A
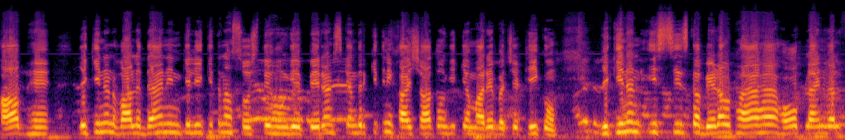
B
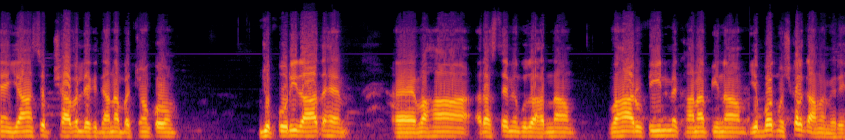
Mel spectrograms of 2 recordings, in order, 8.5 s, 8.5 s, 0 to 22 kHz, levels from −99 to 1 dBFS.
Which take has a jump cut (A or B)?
B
